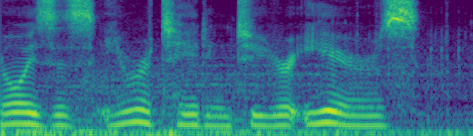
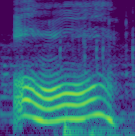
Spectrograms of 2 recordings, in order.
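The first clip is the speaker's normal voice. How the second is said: grossed-out groan; 8 semitones higher than usual. Real, not acted. Splat of the creature.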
